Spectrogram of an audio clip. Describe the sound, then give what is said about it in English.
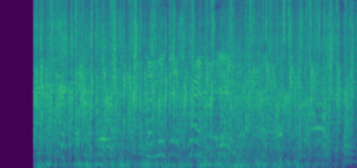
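A large crowd applauds steadily at the Pentagon as outgoing Joint Chiefs of Staff chairman General Mark Milley departs in the farewell tradition known as clap out: a dense, sustained roar of many hands clapping at full volume, with a murmur of voices and cheers mixed underneath. “departing the Pentagon to a round of applause.”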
